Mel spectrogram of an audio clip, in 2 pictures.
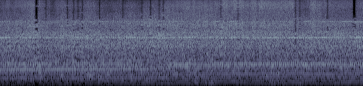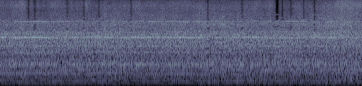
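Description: Giraffe Tools Grandfalls electric pressure washer running, its jet spraying water to rinse foam off a car: a steady hiss of spray with a steady whine under it.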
